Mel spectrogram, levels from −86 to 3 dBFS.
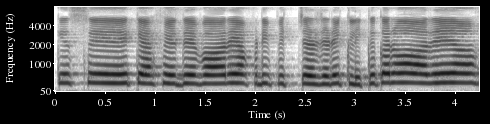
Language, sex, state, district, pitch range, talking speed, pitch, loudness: Punjabi, female, Punjab, Kapurthala, 300-320 Hz, 170 wpm, 310 Hz, -11 LUFS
